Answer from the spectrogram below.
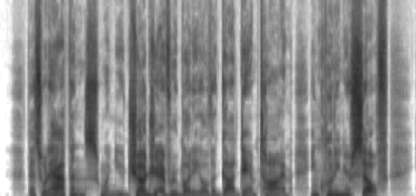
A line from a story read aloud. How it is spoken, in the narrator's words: he muttered under his breath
